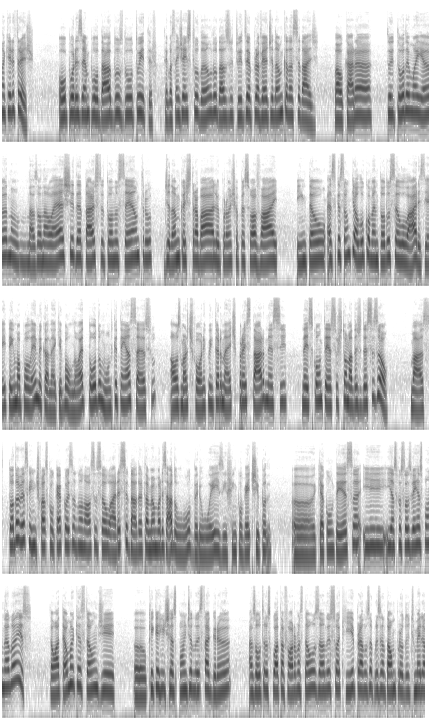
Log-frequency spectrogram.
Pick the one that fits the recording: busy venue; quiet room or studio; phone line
busy venue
